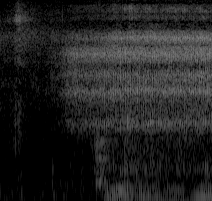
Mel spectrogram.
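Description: A sleeping Pit Bull snores, a low, rumbling rasp that swells after a quiet start.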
